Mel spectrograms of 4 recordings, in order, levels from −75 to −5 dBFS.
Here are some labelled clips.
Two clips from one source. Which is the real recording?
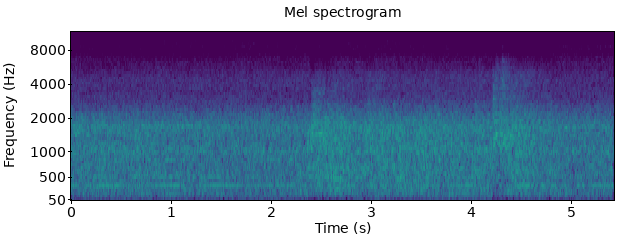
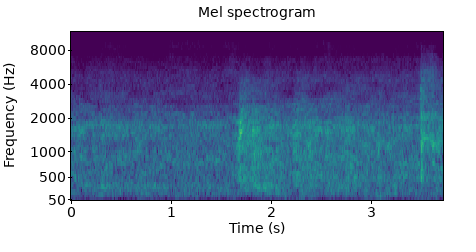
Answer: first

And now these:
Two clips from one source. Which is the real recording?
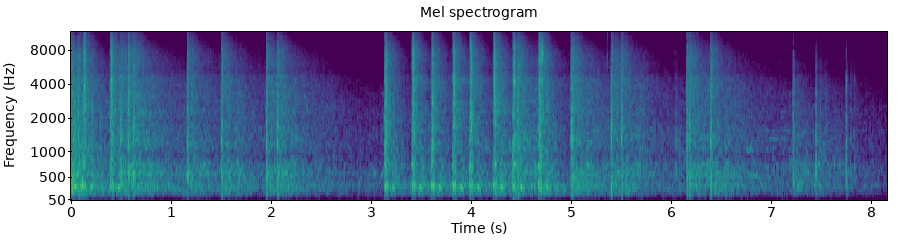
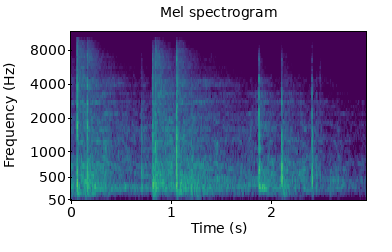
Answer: first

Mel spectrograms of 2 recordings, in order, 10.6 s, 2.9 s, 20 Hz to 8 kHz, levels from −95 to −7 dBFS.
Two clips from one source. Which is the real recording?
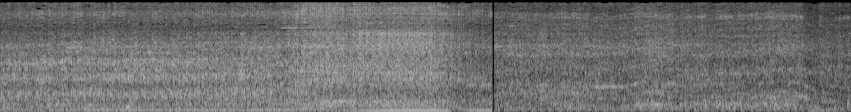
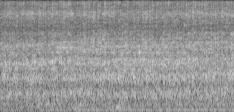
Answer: first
